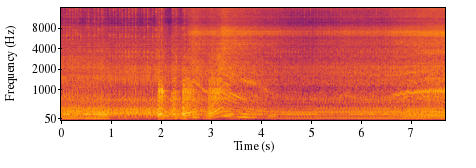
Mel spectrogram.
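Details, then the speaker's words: Husqvarna 136 chainsaw, warm, after carburettor adjustment (high then low screw): a couple of throttle blips, then a steady buzzing idle; idle speed judged okay, chain must not turn at idle. "Sänkte jag den. Jag tycker att det är varvhållet okej. Eller tomgången."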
